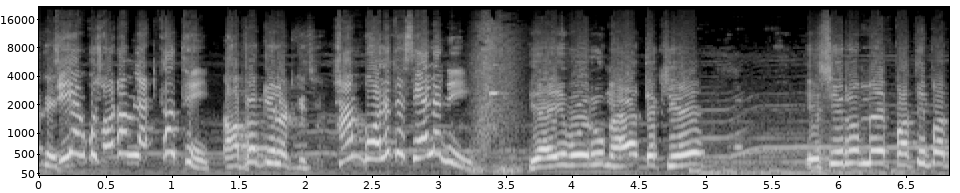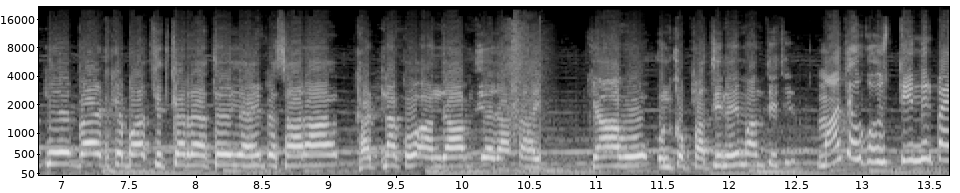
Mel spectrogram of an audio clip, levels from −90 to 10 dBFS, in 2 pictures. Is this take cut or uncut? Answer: cut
